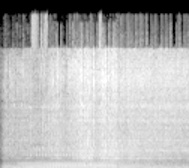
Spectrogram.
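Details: Brush cutter revved to a high buzzing pitch, held, then dropping back with a rough edge; gear head vibrates because the blade isn't seated in its lock. Fix: stop engine, lock blade via side hole, remove nut and cover, reseat blade.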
